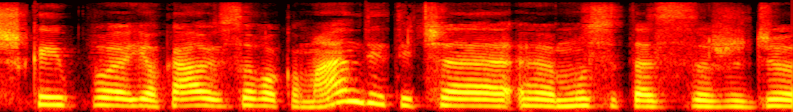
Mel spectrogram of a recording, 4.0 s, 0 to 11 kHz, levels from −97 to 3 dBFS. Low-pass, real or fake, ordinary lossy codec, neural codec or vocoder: 9.9 kHz; real; AAC, 32 kbps; none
